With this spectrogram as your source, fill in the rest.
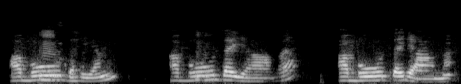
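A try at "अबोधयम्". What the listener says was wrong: Everywhere your dhakaras sounding as alpaprana. So universally across, you have to work on your pronunciations.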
